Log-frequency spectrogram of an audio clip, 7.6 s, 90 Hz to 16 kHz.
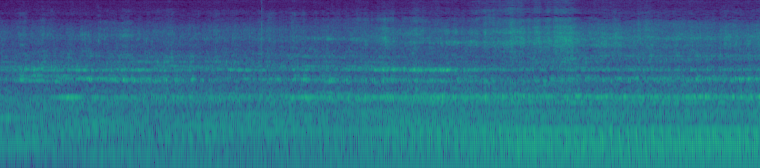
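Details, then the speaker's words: Boat diesel engine that sat 6 months and started without glow plugs, in forward gear while tied to the dock with the prop spinning: steady, even clatter with a firm low beat, no misses or knocks, no smoke. Normal running under load. "So I have it in forward, and it sounds good. And no smoke, which is really nice."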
